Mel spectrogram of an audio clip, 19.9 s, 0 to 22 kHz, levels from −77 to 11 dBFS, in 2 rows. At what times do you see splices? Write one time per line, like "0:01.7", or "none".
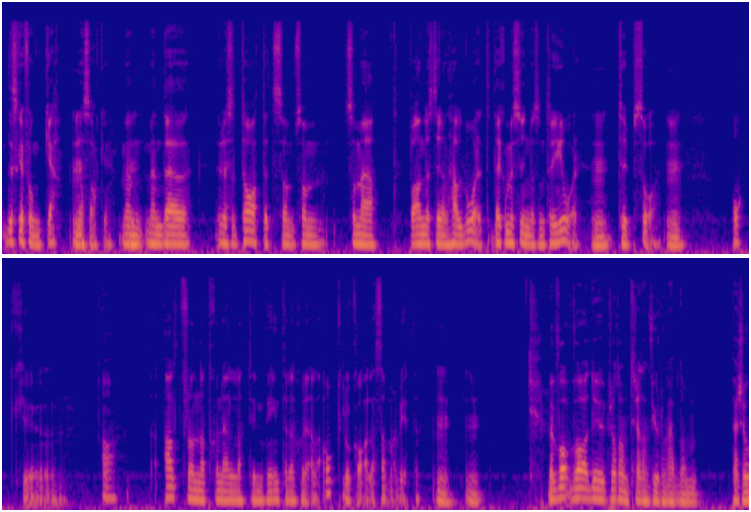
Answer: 0:18.3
